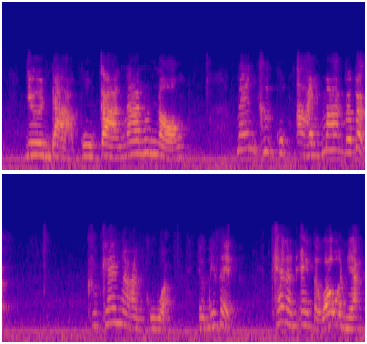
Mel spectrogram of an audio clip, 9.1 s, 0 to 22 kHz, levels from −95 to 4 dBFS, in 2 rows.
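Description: Speech coded with AMR wideband, which sounds like the 12.65 kbit/s mode, and it gets hit by AMR bit errors in four short bursts: 0.56 to 0.79 s, 3.77 to 3.94 s, 7.01 to 7.16 s and 8.69 to 8.77 s. In each one the voice holds roughly its pitch and level but goes hoarse and gargly, because corrupted weakly protected bits scatter the excitation pulses and nudge gain and spectral values off. The first burst is the roughest, with errors around one bit in ten.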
